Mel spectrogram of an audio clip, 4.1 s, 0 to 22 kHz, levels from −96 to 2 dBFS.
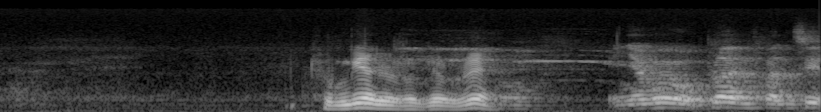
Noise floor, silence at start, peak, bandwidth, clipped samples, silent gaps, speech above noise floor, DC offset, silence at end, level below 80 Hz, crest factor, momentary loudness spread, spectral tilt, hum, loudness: -64 dBFS; 1.65 s; -10 dBFS; 15 kHz; under 0.1%; none; 36 dB; under 0.1%; 0 s; -74 dBFS; 22 dB; 20 LU; -6.5 dB/octave; none; -28 LUFS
